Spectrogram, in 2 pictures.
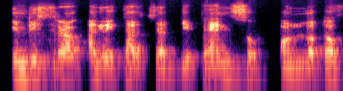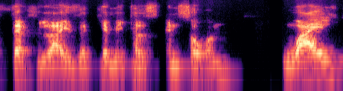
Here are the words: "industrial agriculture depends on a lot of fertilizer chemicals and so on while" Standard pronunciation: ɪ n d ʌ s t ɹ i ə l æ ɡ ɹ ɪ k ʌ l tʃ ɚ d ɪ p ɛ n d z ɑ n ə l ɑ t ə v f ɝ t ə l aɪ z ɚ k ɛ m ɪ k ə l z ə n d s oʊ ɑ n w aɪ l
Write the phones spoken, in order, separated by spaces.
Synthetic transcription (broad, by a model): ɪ n d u s t ɹ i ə l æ ɡ ɹ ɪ k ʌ l tʃ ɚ d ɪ p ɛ n d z ɑ n l ɑ t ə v f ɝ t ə l aɪ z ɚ k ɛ m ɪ k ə l s ə n d s oʊ ɑ n w aɪ l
